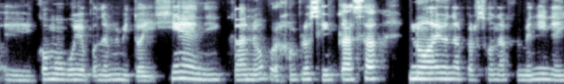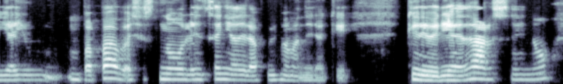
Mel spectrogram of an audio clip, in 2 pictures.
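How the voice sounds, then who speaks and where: Peruvian woman giving a casual medical lecture. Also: mid-range voice. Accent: Peruvian Spanish. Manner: conversational, shares clinical anecdotes, frequent tag questions. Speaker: obstetrician lecturer. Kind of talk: online course lecture.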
